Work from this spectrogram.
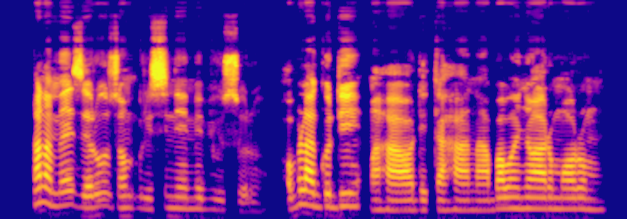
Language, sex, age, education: Igbo, male, 15-29, secondary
